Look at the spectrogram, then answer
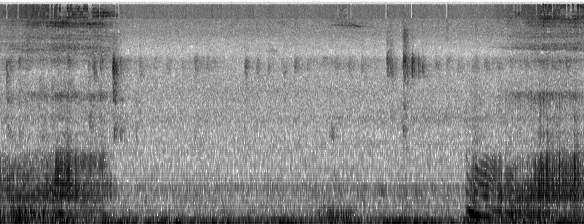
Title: Snoring chihuahua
